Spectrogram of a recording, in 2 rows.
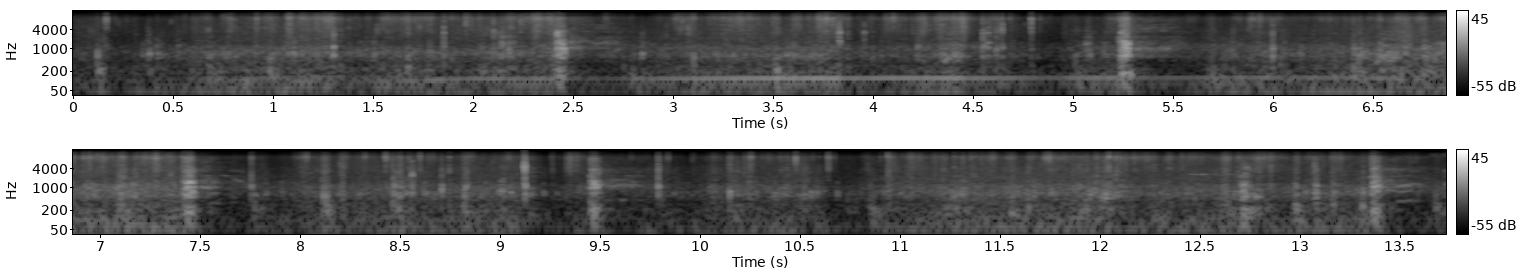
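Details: Mare, coughing for 5 weeks, gives several sharp, explosive coughs among steady hoofbeats while lunged in a dusty arena, typically at the start of work; temp 101.4 after the session, no abnormal nasal or mouth discharge; chronic cough.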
